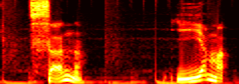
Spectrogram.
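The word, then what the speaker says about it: 山: Alors lui c'est San Yama.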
